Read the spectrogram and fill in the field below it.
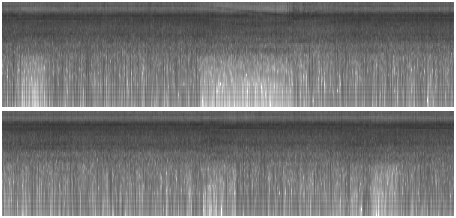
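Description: An angle grinder whines steadily at high speed.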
